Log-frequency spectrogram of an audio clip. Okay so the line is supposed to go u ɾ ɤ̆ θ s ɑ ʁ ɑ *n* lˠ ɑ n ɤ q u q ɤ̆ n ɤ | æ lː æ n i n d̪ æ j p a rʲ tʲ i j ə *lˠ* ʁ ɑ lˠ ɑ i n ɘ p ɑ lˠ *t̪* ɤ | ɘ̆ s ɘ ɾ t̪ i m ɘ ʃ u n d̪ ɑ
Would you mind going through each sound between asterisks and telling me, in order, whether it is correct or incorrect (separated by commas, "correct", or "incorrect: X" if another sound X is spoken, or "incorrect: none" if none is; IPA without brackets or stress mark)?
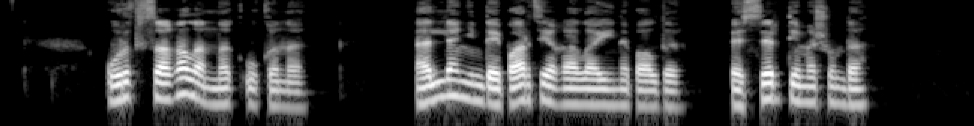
incorrect: none, incorrect: none, incorrect: d̪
